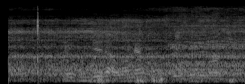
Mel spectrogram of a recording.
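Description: Optimus 8R petrol stove burner running with a steady rushing hiss under a moka pot, with a sharp metallic click about a third of a second in as the pot's lid is handled. Faint voices sit behind it.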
